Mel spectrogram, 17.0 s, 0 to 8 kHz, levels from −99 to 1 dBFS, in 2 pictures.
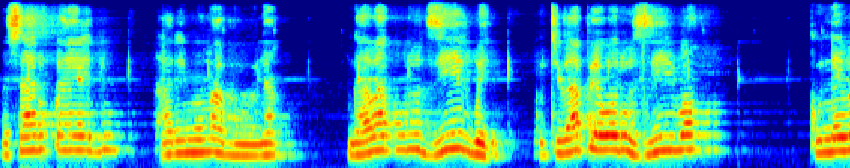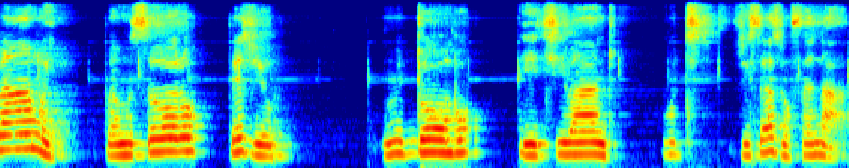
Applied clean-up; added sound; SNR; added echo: neural mask model DeepFilterNet 3.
